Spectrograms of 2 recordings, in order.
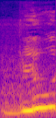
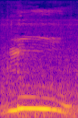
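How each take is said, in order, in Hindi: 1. स्वर छोटा है। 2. स्वर लंबा है। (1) "ब्लू नहीं" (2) "बड़े ऊ की मात्रा है"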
